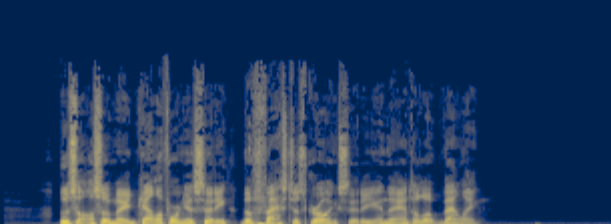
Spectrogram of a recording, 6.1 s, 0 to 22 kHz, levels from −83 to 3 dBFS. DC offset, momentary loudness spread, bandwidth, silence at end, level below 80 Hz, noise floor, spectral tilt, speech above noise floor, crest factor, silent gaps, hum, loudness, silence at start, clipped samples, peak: under 0.1%; 7 LU; 16 kHz; 1.35 s; -32 dBFS; -62 dBFS; -4.5 dB/octave; 46 dB; 16 dB; none; none; -17 LUFS; 0.6 s; under 0.1%; -2 dBFS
